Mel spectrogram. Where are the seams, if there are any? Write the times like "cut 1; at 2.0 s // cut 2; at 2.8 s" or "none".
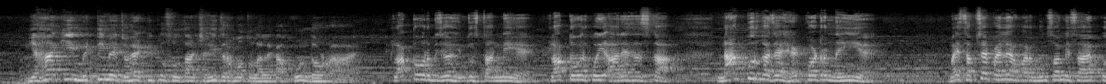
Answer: cut 1; at 3.8 s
